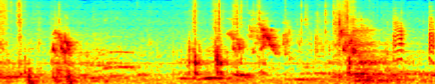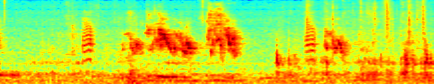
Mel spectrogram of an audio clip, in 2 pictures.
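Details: A budgerigar with many eggs chatters in quick scratchy chirps and squawks, with warbled bursts tumbling over one another.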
